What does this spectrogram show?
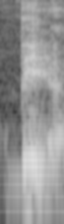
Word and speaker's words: der: Então, der se pronuncia der, né?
